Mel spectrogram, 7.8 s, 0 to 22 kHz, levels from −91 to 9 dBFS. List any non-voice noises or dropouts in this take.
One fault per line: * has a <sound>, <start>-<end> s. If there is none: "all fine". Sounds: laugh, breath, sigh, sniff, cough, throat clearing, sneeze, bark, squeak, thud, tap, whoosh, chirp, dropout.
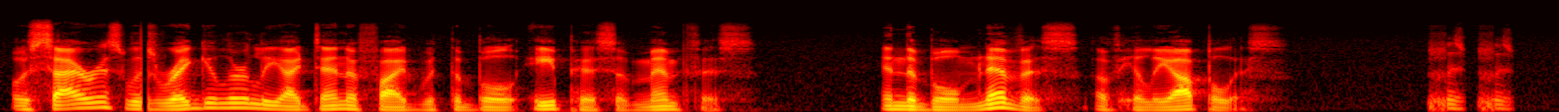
* has a dropout, 0.7-0.7 s
* has a laugh, 7.1-7.6 s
